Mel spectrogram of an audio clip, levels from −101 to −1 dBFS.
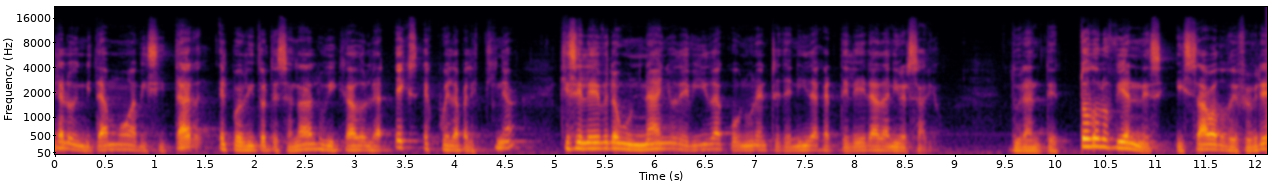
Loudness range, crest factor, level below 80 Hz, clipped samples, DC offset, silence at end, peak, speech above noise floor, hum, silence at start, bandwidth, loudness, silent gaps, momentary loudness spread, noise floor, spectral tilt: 7 LU; 20 dB; -58 dBFS; under 0.1%; under 0.1%; 0 s; -8 dBFS; 35 dB; none; 0 s; 14.5 kHz; -28 LUFS; none; 11 LU; -62 dBFS; -5.5 dB/octave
